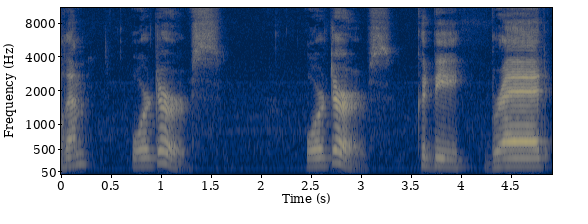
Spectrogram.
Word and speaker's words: hors d'oeuvre: dovera something like that actually completely different as usual we say hors d'oeuvre hors d'oeuvre or durv that s in the middle we don't even say it hors d'oeuvre an hors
